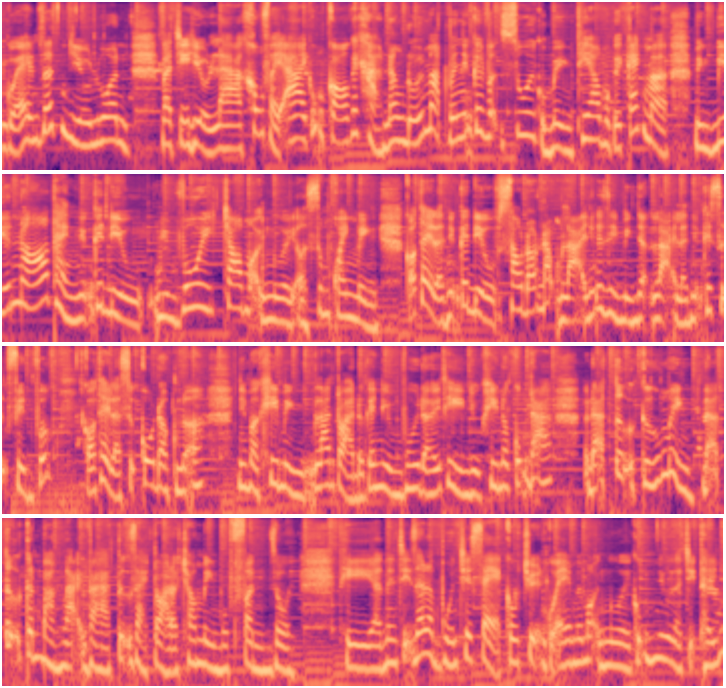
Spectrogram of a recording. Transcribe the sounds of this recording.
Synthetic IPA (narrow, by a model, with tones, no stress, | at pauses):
ku˧˩ʔɛ˧mzə˦˥t̚ɲi˨˩əwlu˧ənvaː˨˩t͡ɕḭ˧˨hi˧˩əwlaː˨˩xə˧wŋ͡mfaː˧˩jʔaː˧jkʊ̰˧˥ŋ͡mkɔ˨˦kaː˨˦jxaː˧˩na˧ŋɗo˨˦jma˨˩t̚vəː˨˦jɲɨ̰˧˥ŋkaː˨˦jvə̰˧˨nsu˧jku˧˩əmï˨˩ŋ̟t̪ʰɛ˧wmo˨˩t̚kaː˨˦jka˦˥k̟̚maː˨˩mï˨˩ŋ̟ɓi˨˦ənːɔ˨˦t̪ʰa˨˩jŋ̟ɲɨ̰˧˥ŋkaː˨˦jɗi˨˩əwni˨˩əmvu˧jt͡ɕɔ˧mɔ̰˧˨jŋɨ˨˩əjʔəː˧˩sʊ˧ŋ͡mkwa˧jŋ̟mï˨˩ŋ̟kɔ˨˦t̪ʰe˧˩laː˨˩ɲɨ̰˧˥ŋkaː˨˦jɗi˨˩əwsa˧wɗɔ˨˦ɗə̰˧˨wŋ͡mla̰ː˧˨jɲɨ̰˧˥ŋkaː˨˦jzi˨˩mï˨˩ŋ̟ɲə̰˧˨nla̰ː˧˨jlaː˨˩ɲɨ̰˧˥ŋkaː˨˦jsɨ̰˧˨fi˨˩ənfɨ˦˥ək̚kɔ˨˦t̪ʰe˧˩laː˨˩sɨ̰˧˨ko˧ɗə˨˩wk͡p̚nɨ̰˧˥əɲɨ˧ŋmaː˨˩xi˧mï˨˩ŋ̟laː˧nt̪waː˧˩ɗɨ˨˩kːaː˨˦jni˨˩əmvu˧jɗə˨˦jt̪ʰi˨˩ɲi˨˩əwxi˧nɔ˨˦kʊ̰˧˥ŋ͡mɗa̰ː˧˥ɗa̰ː˧˥t̪ɨ̰˧˨kɨ˨˦wmï˨˩ŋ̟ɗa̰ː˧˥t̪ɨ̰˧˨kə˧nɓa˨˩ŋla̰ː˧˨jvaː˨˩t̪ɨ̰˧˨zaː˧˩jt̪waː˧˩ɗɨ˨˩k̚t͡ɕɔ˧mï˨˩ŋ̟mo˨˩t̚fə˨˩nzo˨˩jt̪ʰi˨˩˨ne˧nt͡ɕḭ˧˨zə˦˥t̚laː˨˩mu˨˦nt͡ɕi˧əsɛ˧˩kə˧wt͡ɕwḭ˧ənku˧˩əʔɛ˧mvəː˨˦jmɔ̰˧˨jŋɨ˨˩əjkʊ̰˧˥ŋ͡mɲɨ˧laː˨˩t͡ɕḭ˧˨t̪ʰə˨˦j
